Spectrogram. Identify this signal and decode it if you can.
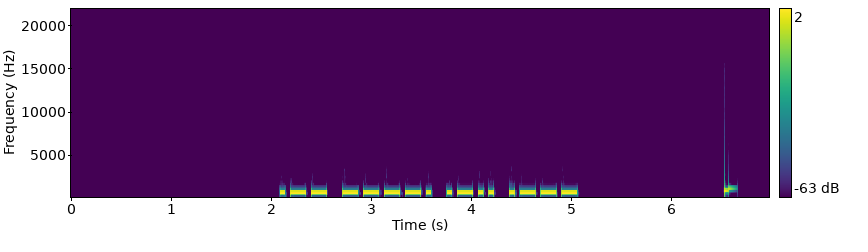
Morse code, heard as a keyed tone, about 22 wpm, 700 Hz. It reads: W9LJ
